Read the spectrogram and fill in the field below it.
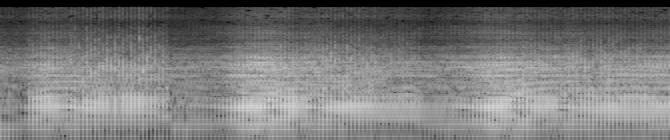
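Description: A small petrol generator engine chugs steadily close by, surging and easing in waves.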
